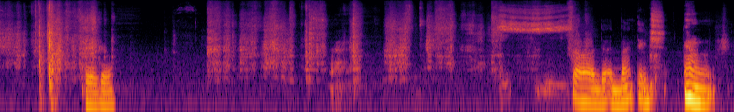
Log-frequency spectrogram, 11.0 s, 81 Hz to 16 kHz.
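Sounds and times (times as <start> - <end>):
styrofoam and cardboard scraping: 0.0 - 1.7, 3.1 - 8.7.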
